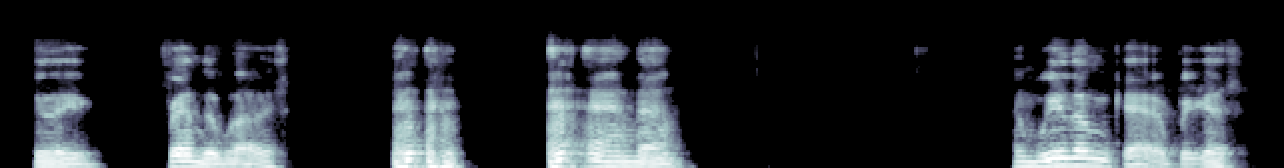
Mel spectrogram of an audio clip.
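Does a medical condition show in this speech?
Yes: ALS.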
